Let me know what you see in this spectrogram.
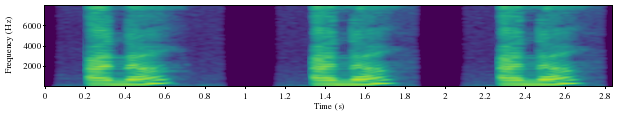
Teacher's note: ان 6 الفاظ کو انشاءاللہ آپ لوگ آگے چل کر سمجھیں گے, لیکن ابھی کے لیے اگر آپ اس لفظ کو دیکھیں تو حمزہ کو ہم ایک ہی کاؤنٹ پڑھیں گے, اس کے علاوہ نون کو بھی ہم ایک ہی کاؤنٹ پڑھیں گے, جبکہ الف یہاں پر سائلنٹ ہے یعنی کہ اس کو ہم نہیں پڑھیں گے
